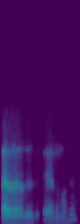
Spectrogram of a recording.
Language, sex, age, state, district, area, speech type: Tamil, male, 45-60, Tamil Nadu, Tenkasi, urban, conversation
